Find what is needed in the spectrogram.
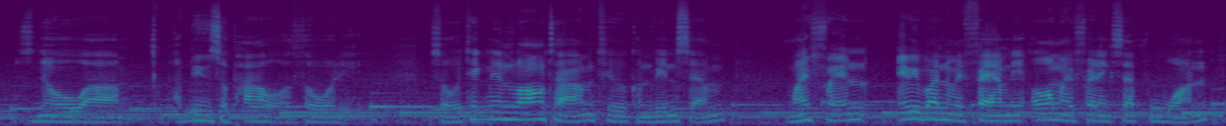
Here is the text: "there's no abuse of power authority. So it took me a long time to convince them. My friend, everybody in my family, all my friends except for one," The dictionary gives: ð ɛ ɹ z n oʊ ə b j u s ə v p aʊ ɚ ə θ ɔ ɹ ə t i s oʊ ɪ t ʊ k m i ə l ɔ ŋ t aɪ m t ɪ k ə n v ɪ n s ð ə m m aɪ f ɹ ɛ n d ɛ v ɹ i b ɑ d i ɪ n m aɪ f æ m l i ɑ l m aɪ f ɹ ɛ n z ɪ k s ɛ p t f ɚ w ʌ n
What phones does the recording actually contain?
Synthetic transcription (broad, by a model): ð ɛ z n oʊ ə b j u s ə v p aʊ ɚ ə θ ɔ ɹ ə t i s oʊ ɪ t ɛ k m i ə l ɔ ŋ t aɪ m t ɪ k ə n v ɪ n s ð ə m m aɪ f ɹ ɛ n d ɛ v ɹ i b ɑ d i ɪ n m aɪ f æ m l i ɑ l m aɪ f ɹ ɛ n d ɪ k s ɛ p t w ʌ n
